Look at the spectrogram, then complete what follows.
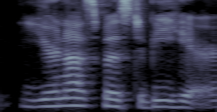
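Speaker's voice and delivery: ordinary talk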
